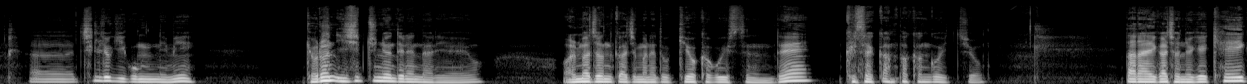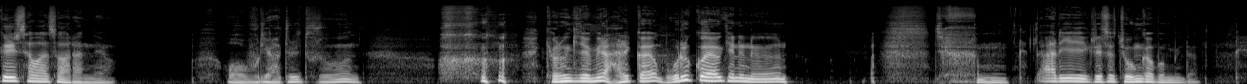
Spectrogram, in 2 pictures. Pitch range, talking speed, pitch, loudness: 105-140 Hz, 215 characters per minute, 120 Hz, -15 LUFS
